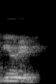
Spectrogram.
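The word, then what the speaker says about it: burette: ठीक है, इसको कहते हैं ब्यूरिट। क्या कहते हैं बेटा जी इसको, ब्यूरिट। डबल टी होगा या टी होगा, स्पेलिंग पे मत जाना। कहते तो इसको ब्यूरिट ही है, कहते तो इसको ब्यूरिट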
